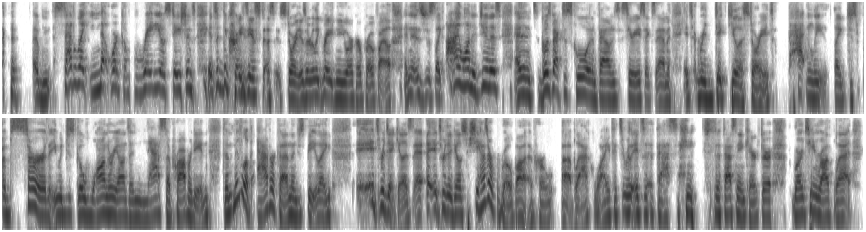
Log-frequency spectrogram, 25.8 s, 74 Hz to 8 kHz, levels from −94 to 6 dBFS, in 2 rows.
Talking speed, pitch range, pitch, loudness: 210 wpm, 135-175 Hz, 145 Hz, -21 LUFS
